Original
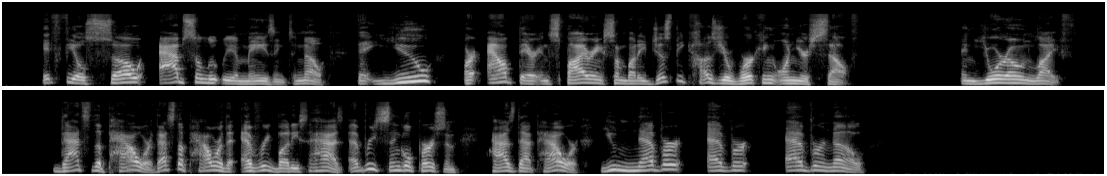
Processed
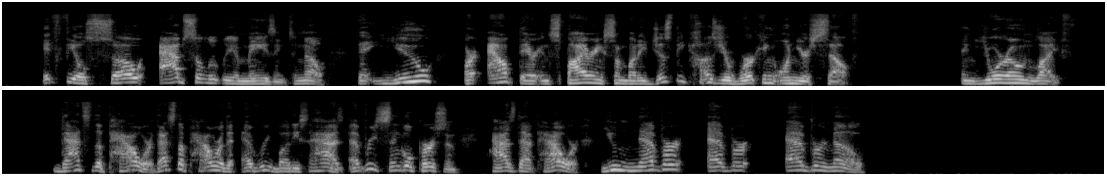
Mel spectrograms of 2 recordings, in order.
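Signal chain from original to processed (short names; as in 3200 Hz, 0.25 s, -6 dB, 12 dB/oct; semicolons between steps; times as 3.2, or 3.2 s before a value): 13.33–13.95 bell 2100 Hz -13.5 dB 2.8 oct; chorus voices 4, 0.15 Hz, delay 11 ms, depth 3.5 ms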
